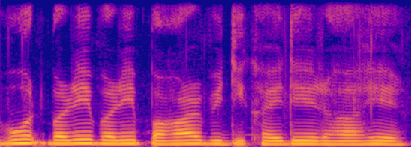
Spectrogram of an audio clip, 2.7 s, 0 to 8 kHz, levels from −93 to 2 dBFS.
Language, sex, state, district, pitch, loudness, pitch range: Hindi, female, Arunachal Pradesh, Longding, 190 Hz, -14 LUFS, 180-200 Hz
